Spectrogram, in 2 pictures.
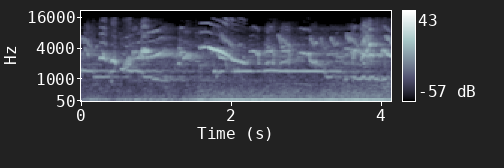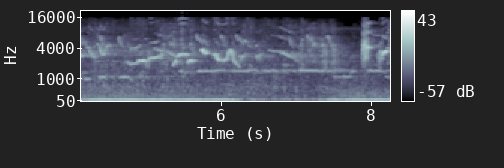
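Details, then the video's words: Javan white-eye warbling to draw song from a lazy singer; dense, jumbled high twittering that runs almost nonstop, with a steady hum and a faint continuous tone. "Buat Pancingan Untuk Poci Yg Malas Bunyi"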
